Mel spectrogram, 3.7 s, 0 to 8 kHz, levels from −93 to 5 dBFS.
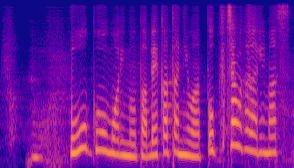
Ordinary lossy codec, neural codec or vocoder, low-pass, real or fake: none; codec, 16 kHz, 0.7 kbps, FocalCodec; 7.2 kHz; fake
